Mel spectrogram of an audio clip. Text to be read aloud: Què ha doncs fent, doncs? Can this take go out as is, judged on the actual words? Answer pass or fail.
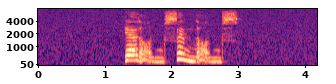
pass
